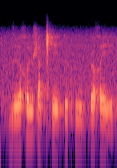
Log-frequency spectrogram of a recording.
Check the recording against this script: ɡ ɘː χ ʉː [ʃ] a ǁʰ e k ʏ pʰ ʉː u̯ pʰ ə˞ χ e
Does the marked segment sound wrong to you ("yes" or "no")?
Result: no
